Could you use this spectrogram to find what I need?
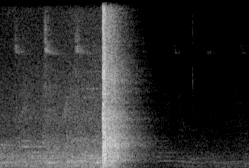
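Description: An air rifle fires a single sharp shot.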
